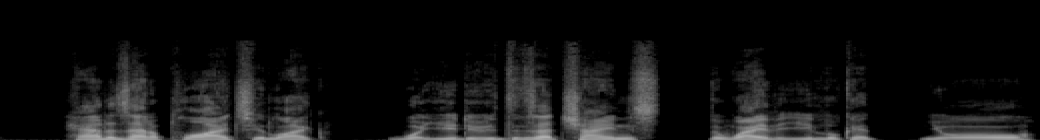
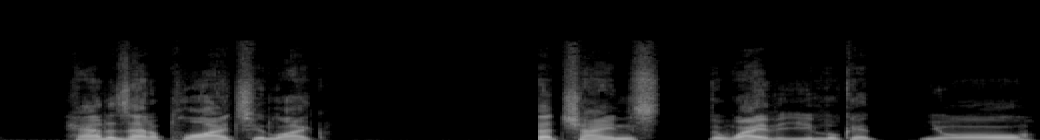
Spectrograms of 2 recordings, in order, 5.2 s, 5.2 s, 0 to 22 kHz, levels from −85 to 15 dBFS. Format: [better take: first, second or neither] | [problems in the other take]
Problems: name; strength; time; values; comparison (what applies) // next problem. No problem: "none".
first | audio cutting out; at 2 s for 1 s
